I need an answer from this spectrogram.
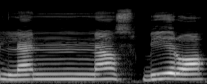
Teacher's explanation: नून साकिन के बाद नून मुशद्दद है, इसलिए नून मुशद्दद को ज़ाहिर करेंगे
